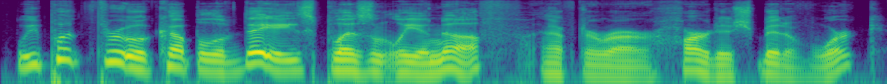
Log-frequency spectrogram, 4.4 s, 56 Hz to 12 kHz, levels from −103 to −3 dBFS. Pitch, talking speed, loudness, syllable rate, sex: 130 Hz, 205 wpm, -19 LUFS, 5.0 syllables/s, male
